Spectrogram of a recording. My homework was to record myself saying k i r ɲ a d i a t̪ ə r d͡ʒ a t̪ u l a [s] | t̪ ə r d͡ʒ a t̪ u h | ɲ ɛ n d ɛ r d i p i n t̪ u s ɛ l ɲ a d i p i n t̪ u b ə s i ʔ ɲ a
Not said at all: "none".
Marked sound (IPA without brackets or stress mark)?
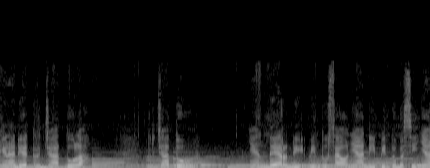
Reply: h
